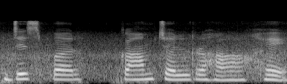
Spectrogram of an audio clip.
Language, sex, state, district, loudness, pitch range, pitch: Hindi, female, Madhya Pradesh, Dhar, -14 LUFS, 215-235 Hz, 225 Hz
